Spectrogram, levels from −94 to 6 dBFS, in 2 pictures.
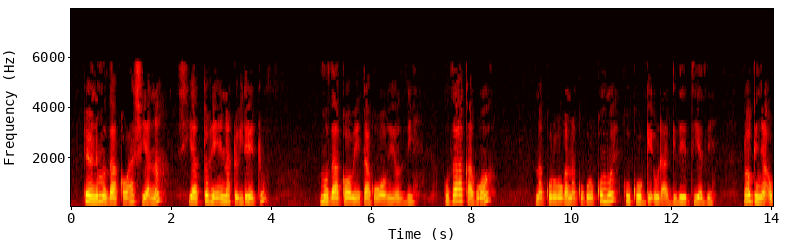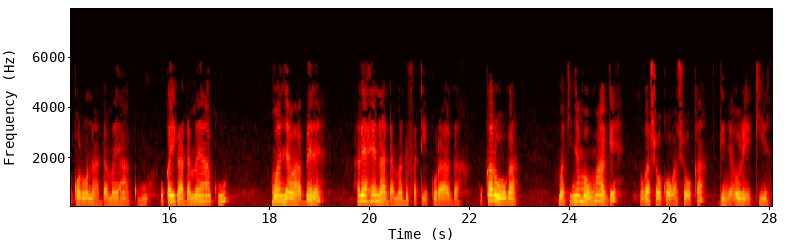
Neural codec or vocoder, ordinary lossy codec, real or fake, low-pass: vocoder, 22.05 kHz, 80 mel bands, WaveNeXt; MP3, 24 kbps; fake; 7.2 kHz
